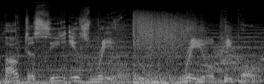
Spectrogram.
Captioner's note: car exploding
